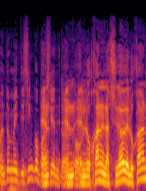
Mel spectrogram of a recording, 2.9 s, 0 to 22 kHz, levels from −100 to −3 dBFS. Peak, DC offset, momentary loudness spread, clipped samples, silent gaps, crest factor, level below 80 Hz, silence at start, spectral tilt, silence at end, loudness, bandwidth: -4 dBFS; under 0.1%; 10 LU; under 0.1%; none; 14 dB; -48 dBFS; 0 s; -6.5 dB/octave; 0 s; -19 LUFS; 13.5 kHz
